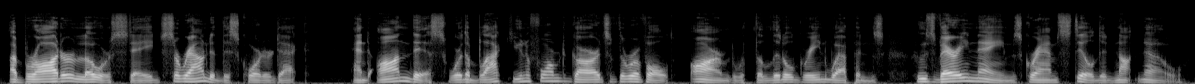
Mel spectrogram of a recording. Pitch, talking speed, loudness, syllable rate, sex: 105 Hz, 165 wpm, -21 LUFS, 4.7 syllables/s, male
